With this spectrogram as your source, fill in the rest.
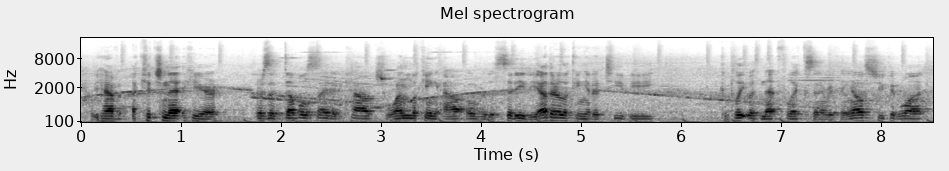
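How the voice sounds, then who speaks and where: A man co-hosting a travel vlog, hoarse from a cold, narrating in an upbeat, enthusiastic way. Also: on the low side, poor audio. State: hoarse, losing his voice. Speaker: travel vlogger co-host.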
